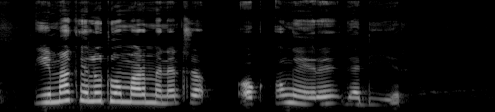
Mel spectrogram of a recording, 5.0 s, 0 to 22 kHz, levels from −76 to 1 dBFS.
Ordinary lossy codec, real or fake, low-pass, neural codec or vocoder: none; real; none; none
